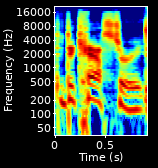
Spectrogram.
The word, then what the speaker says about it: dicastery: There's a word that I asked how to pronounce. Dicastery? Am I saying that? – Dicastery. – Dicastery.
